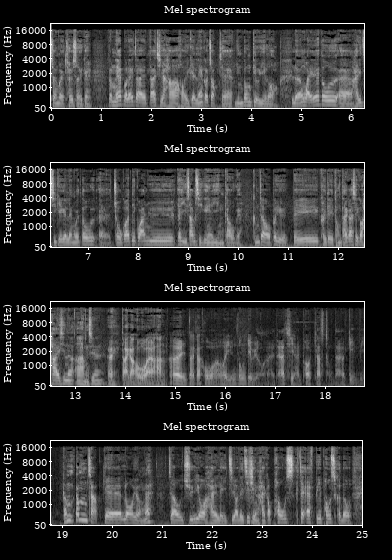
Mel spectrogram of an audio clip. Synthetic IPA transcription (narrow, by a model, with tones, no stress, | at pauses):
sœː˨˧ŋkɔː˧˩ɐ˨˩t͡ʃʰɵ˥sɵ˨˧ɥkɛː˧ | kɐ˨˦mlɪ˨˧ŋjɐ˥kɔː˧lɛː˥t͡sɐ˨˩hɐ˨jt̪ɐ˨jɐ˥t̚t͡sʰi˧ɦaː˧ɦɔː˨˥jkɛː˧lɪ˨ŋjɐ˥tkɔː˧t͡sɔː˧k̚t͡sɛː˨˥jy˨˥nt̪ʊ˥ŋt̪iː˧wjiː˨˩lɔː˨˩ŋ | lœː˨˧ŋwɐ˨˧jlɛː˥t̪o˥wɛː˨ɦɐ˨˥jt͡siː˨˩ke˨˥jkɛ˧lɪ˨˩ŋwɪ˨k̚t̪o˥wʔɛː˨˩t͡so˨wkɔː˧jɐ˥t̪̬iː˥kwaː˥nɥyː˥jɐ˥t̚jiː˨˧saː˥msiː˨˩ki˨˥nkɛ˧jiː˨˩nkɐ˧wkɛ˧ | kɐ˨˦mt͡sɐ˨˩wpɐ˥k̚jyː˨˩pe˨˥jkʰɵ˨˧t̪e˨˩jt̪ʰʊ˨˩ŋt̪aː˨kaː˥s̬e˥kɔː˧ɦaː˥js̬iː˥nlaː˧˥ʔaː˧hɐ˨˩ŋs̬iː˥na˧˥ɐ˧˩jt̪a̰ː˨jkaː˥ho˨˥waː˧a̰ː˧ɦɐ̰˨˩ŋɐ˥jt̪aː˨jkaː˥ho˨˧˥waː˧ɔː˨˧hɐ˨˩jyː˨˧˥nt̪ʊ˥ŋt̪iː˧wyː˨˩nɔ̰ː˨˩hɐ˨jt̪ɐ˨jɐ˥t̚t͡sʰiː˧hɐ˨˥jpʰɔː˥t̚kʰaː˥st̪ʰʊ˨˩ŋt̪aː˨jkaː˥kiː˧nmiː˨˩nkɐ˨˥mkɐ˥mt͡saː˨p̚kɛː˧lɔː˨˧jːʊ˨˩ŋlɛː˥ | t͡sɐ˨wt͡ʃyː˨˥ji˧wɦɐ˨˩jle˨˩jt͡siː˨˧ɔː˨˧te˨jt͡siː˥t͡sʰiː˨˩nhɐ˨˥jkɔː˧pʰo˥wst͡sɛː˥ɛː˥fpiː˥pʰo˥wskɔː˨˥t̪o˨w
